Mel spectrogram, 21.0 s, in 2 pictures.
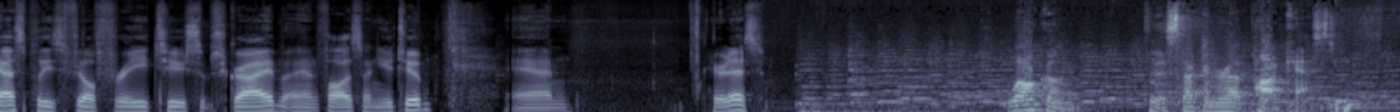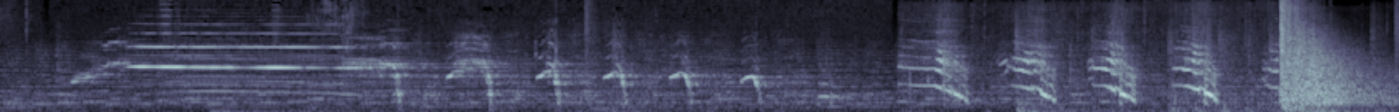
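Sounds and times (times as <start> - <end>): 
speech: 0.0 - 4.4, 5.2 - 6.6, 7.6 - 10.4
high animal-like calls sliding downward in pitch: 11.0 - 20.2
rifle shot fired while hunting: 20.1 - 20.9.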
